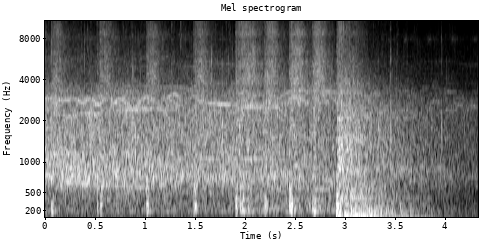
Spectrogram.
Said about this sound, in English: With China in a mess after years of nationalist rule, Mao is greeted as a hero by the people. He allows himself a smile as he takes in the crowd's applause.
